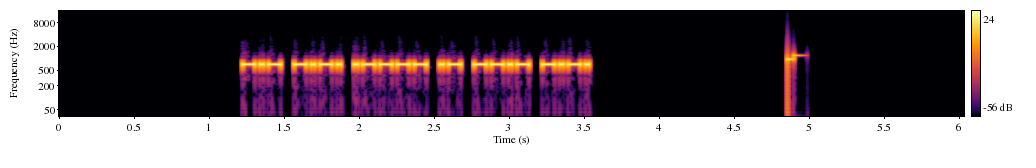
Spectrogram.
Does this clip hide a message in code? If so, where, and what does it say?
Yes: Morse code from 1.2 to 3.5 s, heard as a keyed tone, about 40 wpm, 700 Hz. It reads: KC1AQC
